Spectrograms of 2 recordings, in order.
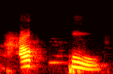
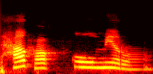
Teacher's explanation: Dia lekatkan pangkal lidah tu kat langit. Jangan turun. Bila turun dia jadi lantun.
